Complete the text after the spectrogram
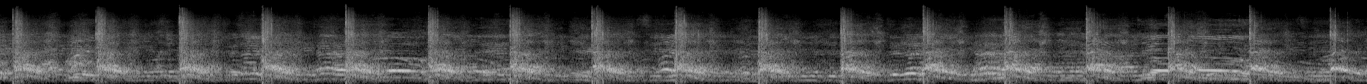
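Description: Chains and hands strike bare chests in a steady beat, about once a second.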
